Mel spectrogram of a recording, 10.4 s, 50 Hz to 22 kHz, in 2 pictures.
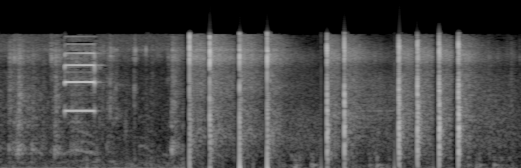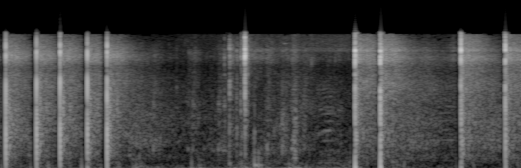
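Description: A shot timer's start beep, one short electronic tone about a second in, then a Glock 34 Gen5 9mm pistol firing fast strings of shots, mostly in quick pairs, with brief pauses between strings.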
